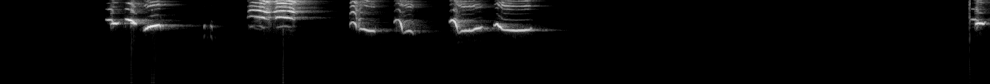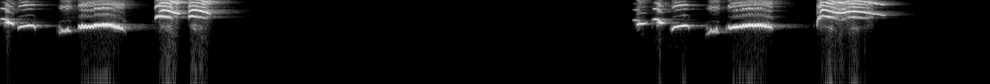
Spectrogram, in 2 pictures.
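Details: Bali orange-headed thrush singing in captivity, a recording offered as song material for other cage birds; three clusters of clipped, slurred whistles and sharp chirps about every four seconds.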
